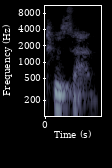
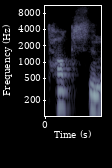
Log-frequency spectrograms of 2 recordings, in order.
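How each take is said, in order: First: The word is said without any k sound. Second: The word is said as spelled, with a k sound. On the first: The speaker calls it right. "that's when I realized it's called Tucson" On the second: The speaker calls it wrong. "I used to pronounce as Tucson because that's what I thought, like T U C S O N"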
